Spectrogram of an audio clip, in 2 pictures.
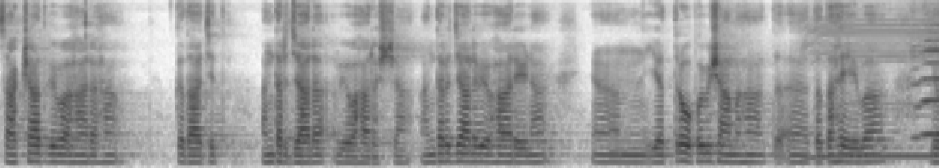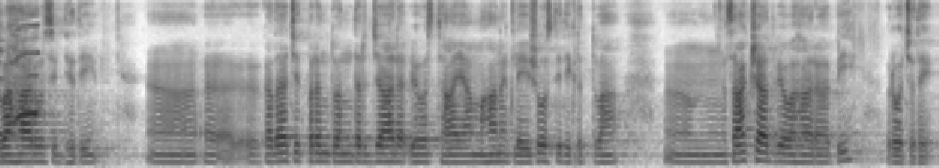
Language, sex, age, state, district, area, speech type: Sanskrit, male, 18-30, Karnataka, Bangalore Urban, urban, spontaneous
